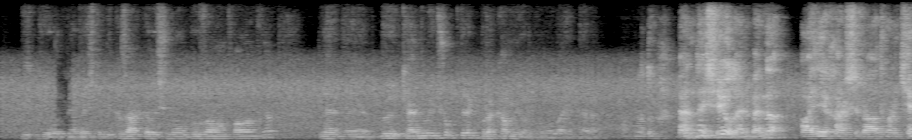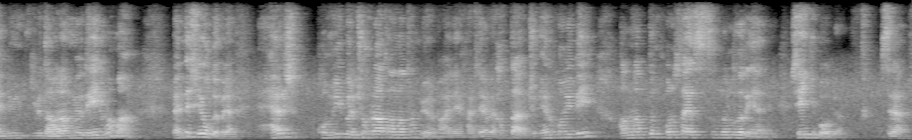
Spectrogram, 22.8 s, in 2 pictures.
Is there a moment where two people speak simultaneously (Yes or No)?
No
